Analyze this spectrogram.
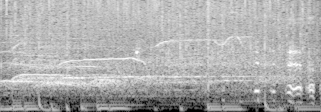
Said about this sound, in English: You know, the clapping cracked me up.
